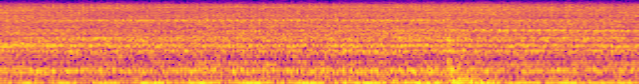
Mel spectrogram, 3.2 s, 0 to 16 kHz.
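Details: Cincinnati #2 tool and cutter grinder, a working machine, started up: steady, even hiss and hum with no knocks or rough spots; spins smoothly and quietly, sounding healthy.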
